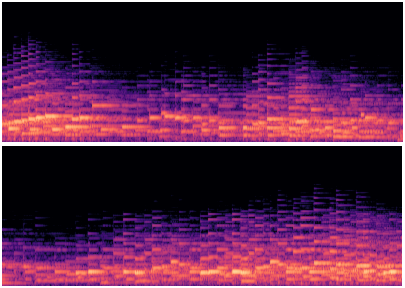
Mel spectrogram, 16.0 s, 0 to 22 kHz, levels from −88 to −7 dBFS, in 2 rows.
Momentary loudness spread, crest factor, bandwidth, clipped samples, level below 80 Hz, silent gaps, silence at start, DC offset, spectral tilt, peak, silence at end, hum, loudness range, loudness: 13 LU; 16 dB; 5.4 kHz; under 0.1%; -58 dBFS; none; 0 s; under 0.1%; -9 dB/octave; -8 dBFS; 0 s; none; 7 LU; -25 LUFS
